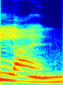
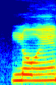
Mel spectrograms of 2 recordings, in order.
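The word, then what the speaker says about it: lion: इज यूज for Asian लायन। लायन के लिए ही यूज हुआ है। सबसे पहले तो इसको लोयन नहीं बोलना है, दिस इज लायन।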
